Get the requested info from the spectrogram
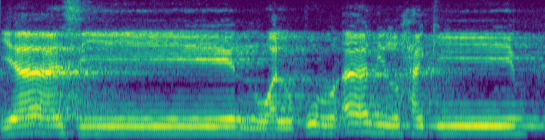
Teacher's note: Jangan yasinu didogomkan, salah, tapi diidharkan.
